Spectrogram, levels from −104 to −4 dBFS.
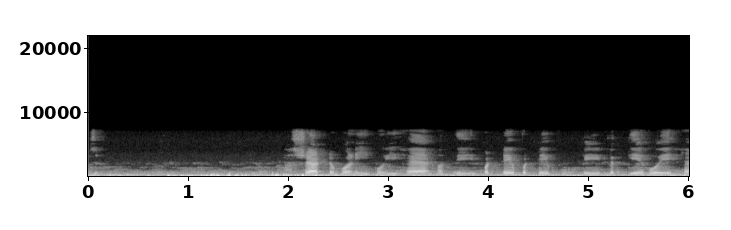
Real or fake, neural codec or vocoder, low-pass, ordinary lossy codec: real; none; 7.2 kHz; none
